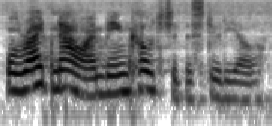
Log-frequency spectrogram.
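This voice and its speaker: A woman's voice: medium pitch, animated, moderate pace, a little mellow, dull audio. An eighteen-year-old woman speaking as a guest actress in a scripted 1950s radio interview.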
